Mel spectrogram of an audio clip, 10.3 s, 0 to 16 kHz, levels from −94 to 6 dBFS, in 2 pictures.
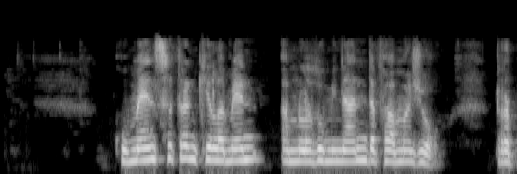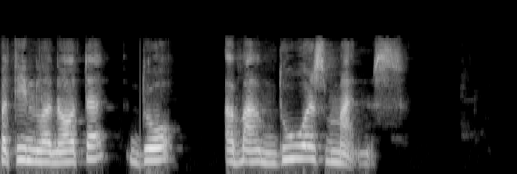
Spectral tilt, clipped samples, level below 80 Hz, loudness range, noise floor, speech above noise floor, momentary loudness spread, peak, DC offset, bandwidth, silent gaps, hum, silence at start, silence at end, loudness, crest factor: -5 dB/octave; under 0.1%; -60 dBFS; 2 LU; -63 dBFS; 47 dB; 10 LU; -2 dBFS; under 0.1%; 7.8 kHz; none; none; 1.2 s; 1.2 s; -17 LUFS; 16 dB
